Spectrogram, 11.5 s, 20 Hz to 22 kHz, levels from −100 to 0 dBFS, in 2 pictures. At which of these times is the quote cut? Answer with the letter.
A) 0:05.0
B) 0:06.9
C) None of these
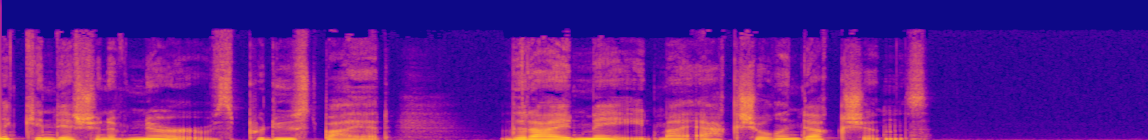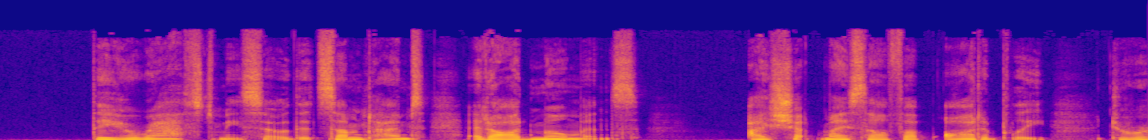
C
